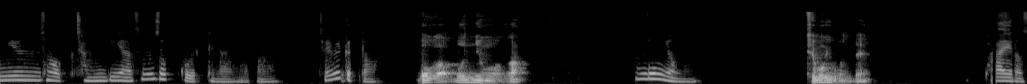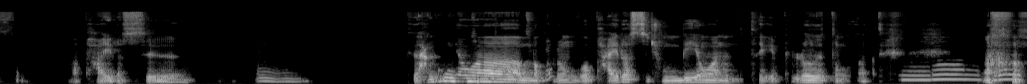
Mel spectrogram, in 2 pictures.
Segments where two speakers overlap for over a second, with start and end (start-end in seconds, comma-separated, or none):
14.6-15.8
